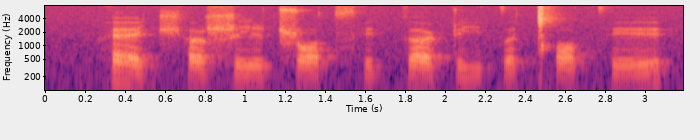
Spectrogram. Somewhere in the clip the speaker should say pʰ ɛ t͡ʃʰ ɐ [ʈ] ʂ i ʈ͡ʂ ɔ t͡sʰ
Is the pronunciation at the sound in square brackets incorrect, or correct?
incorrect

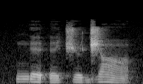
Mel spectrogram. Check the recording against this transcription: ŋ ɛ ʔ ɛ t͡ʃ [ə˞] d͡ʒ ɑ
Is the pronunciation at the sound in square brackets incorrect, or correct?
correct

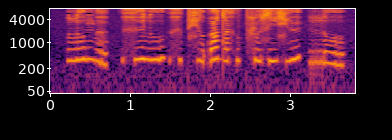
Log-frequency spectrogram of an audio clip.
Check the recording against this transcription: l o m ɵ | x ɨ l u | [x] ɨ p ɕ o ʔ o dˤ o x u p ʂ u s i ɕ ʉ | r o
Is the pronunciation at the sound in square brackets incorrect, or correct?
correct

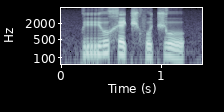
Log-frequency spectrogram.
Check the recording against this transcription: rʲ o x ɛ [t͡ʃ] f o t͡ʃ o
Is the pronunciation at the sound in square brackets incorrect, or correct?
correct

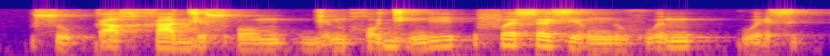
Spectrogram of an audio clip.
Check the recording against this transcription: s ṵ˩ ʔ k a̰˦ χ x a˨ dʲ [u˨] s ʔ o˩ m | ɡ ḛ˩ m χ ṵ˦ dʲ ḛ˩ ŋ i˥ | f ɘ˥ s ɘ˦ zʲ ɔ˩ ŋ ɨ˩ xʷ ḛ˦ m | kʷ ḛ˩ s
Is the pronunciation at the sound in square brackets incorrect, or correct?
correct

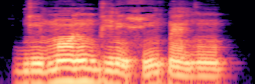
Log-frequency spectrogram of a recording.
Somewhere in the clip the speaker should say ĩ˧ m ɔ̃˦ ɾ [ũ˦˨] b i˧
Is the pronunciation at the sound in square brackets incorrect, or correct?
incorrect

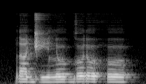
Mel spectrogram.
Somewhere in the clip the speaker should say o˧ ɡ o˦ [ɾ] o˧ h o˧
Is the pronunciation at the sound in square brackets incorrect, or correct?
correct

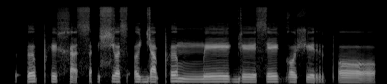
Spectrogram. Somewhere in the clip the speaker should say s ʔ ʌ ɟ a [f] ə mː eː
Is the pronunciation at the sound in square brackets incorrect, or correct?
incorrect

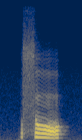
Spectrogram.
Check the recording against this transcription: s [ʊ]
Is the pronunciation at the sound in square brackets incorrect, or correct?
incorrect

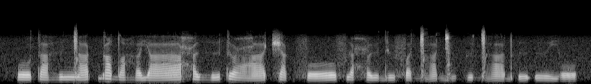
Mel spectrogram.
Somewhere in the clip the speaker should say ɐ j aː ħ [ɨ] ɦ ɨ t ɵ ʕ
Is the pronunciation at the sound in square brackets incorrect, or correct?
correct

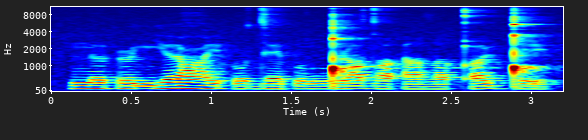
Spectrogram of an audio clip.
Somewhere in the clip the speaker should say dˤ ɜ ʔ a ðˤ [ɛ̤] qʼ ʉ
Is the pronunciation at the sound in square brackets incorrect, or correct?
incorrect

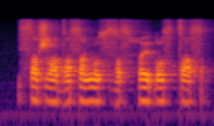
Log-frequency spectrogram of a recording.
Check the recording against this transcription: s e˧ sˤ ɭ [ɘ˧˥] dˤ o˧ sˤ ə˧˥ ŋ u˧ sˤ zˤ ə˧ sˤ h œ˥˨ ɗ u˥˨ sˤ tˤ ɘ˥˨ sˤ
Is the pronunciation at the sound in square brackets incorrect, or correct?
incorrect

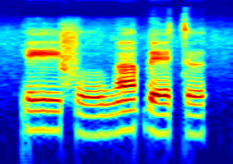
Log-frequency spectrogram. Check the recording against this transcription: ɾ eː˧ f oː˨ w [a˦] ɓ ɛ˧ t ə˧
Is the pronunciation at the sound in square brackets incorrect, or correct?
incorrect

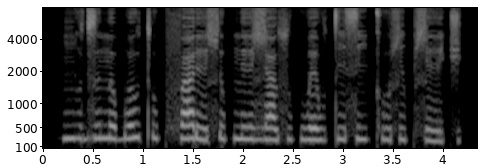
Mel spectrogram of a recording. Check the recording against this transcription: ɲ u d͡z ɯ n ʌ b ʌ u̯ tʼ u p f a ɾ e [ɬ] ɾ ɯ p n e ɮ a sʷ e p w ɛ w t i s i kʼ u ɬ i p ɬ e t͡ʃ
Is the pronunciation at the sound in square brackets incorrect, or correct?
correct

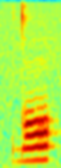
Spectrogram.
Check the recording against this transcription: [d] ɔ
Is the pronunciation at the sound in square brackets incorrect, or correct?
correct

